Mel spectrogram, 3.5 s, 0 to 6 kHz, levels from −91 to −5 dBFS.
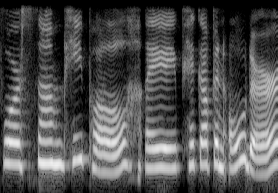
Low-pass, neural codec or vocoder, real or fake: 5.4 kHz; codec, 16 kHz, 2 kbps, X-Codec, HuBERT features, trained on LibriSpeech; fake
